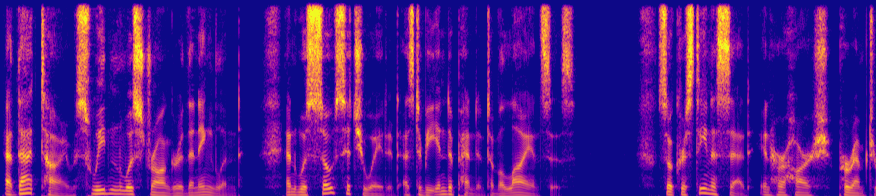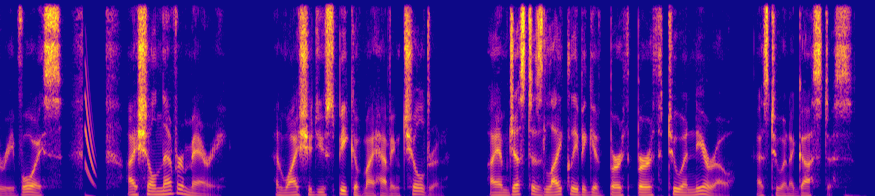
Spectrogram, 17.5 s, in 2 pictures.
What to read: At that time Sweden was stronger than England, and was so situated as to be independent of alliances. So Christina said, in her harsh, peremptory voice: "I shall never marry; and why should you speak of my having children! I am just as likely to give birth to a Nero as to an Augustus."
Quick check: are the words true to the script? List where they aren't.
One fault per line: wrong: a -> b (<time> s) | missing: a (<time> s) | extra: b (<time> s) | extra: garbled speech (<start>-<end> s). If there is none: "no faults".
extra: birth (15.1 s)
